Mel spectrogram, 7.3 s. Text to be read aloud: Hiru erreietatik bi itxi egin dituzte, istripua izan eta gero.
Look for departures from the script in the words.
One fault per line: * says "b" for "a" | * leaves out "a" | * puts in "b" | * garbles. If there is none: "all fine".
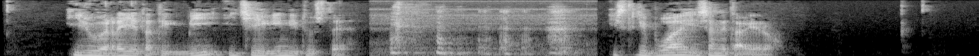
all fine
